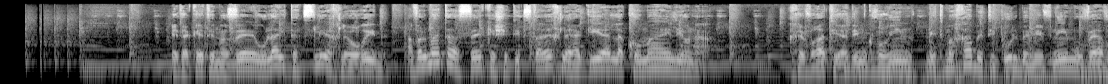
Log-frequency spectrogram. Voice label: Hebrew Compilation, Hebrew Male

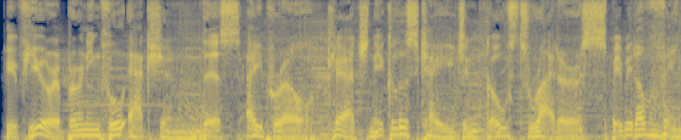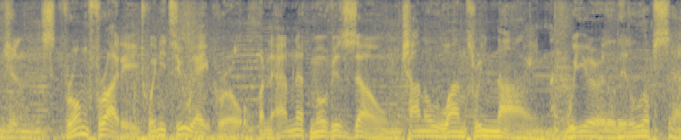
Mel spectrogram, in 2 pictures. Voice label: African English Promo, African Male; Ghost Rider

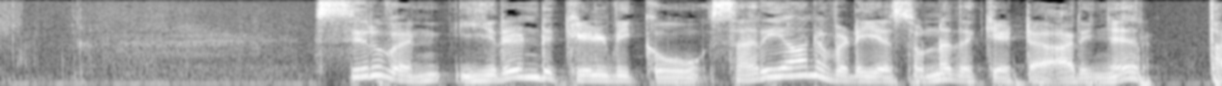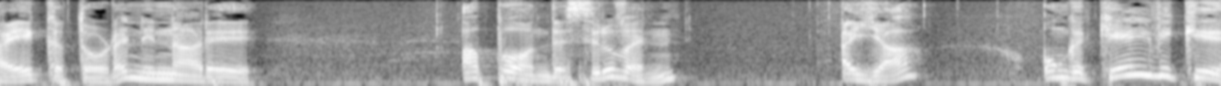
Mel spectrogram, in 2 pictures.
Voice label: Tamil SG Clean VO

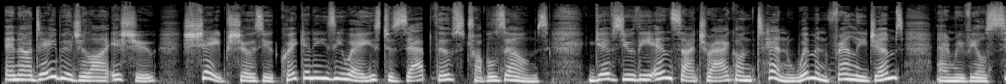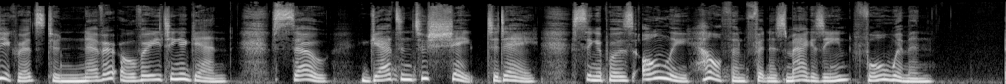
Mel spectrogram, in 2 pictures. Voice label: Asian English Voice Sample

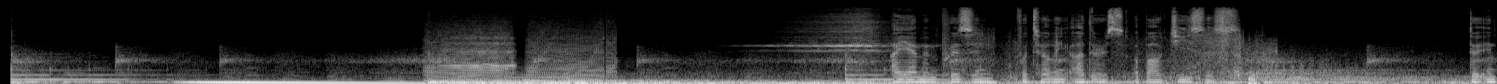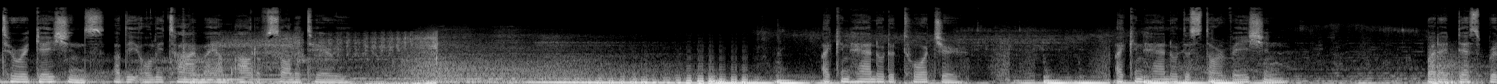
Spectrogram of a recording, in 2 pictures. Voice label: MC Thai English Trailer M

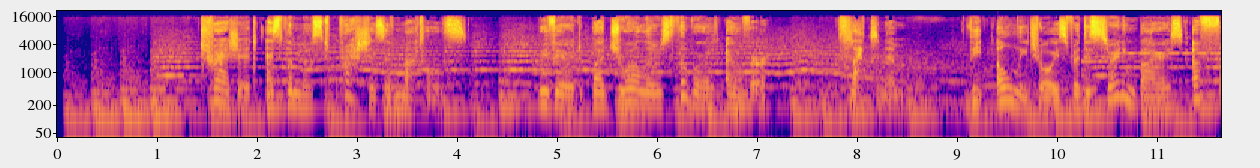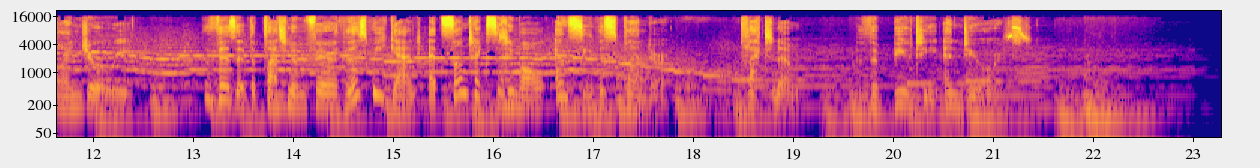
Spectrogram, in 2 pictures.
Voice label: Asian English Jewelry

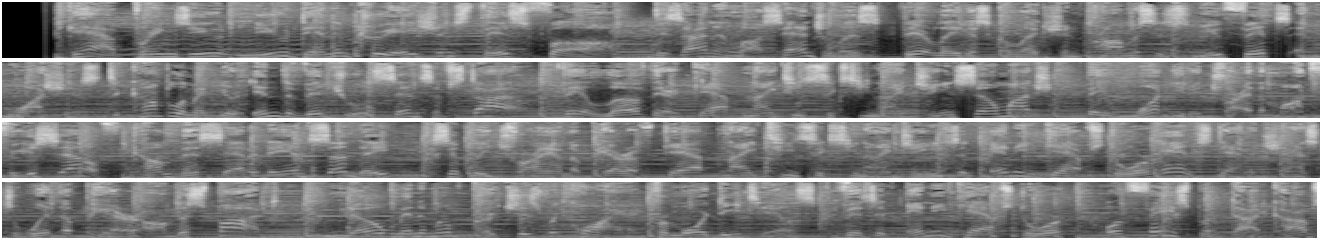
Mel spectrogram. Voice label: Asian English TVC; GAP

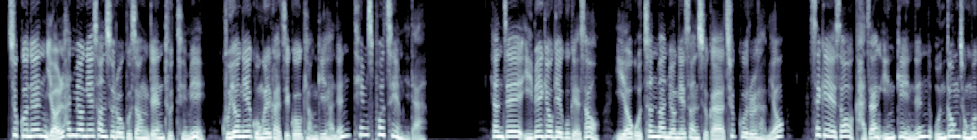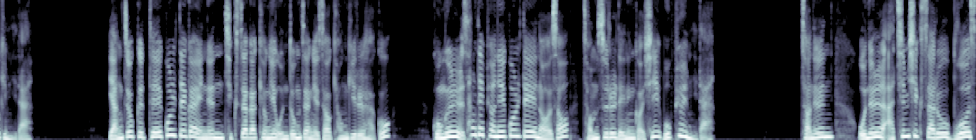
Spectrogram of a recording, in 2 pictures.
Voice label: Korean Female

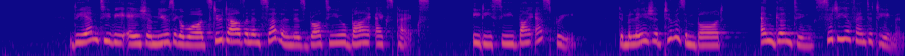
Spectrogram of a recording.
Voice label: Music Awards, English Singaporean Female; MTVAsia

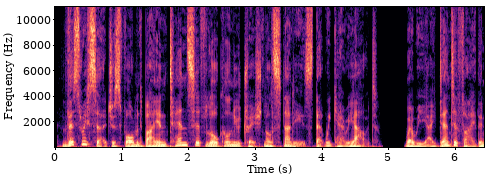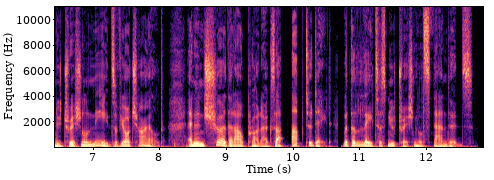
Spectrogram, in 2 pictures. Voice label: Asian English Corporate

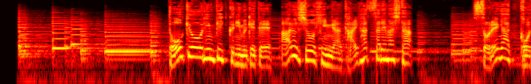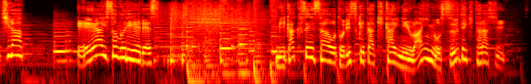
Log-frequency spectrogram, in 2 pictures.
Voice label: Japanese Corporate

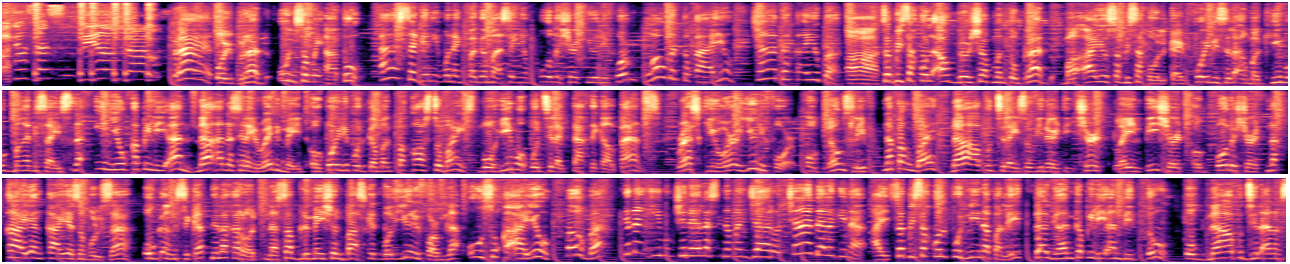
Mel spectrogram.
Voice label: Cebuano Voice Sample Male; QC Timog

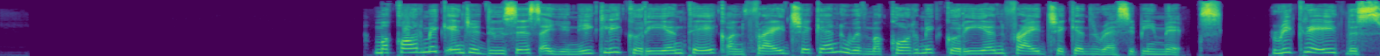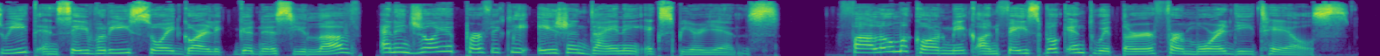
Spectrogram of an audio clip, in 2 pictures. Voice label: Tagalog Accented English

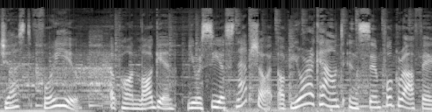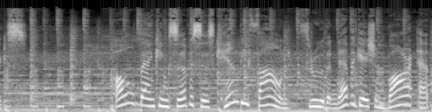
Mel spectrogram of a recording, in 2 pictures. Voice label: Asian English iBanking Introduction

